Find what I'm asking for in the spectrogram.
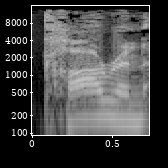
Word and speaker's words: Karrin: Hey, that was Karen Allison. Now, you notice I'm saying Karen, but it's spelled K-A-R-R-I-N, but it's not Karen. She calls herself Karen Allison.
